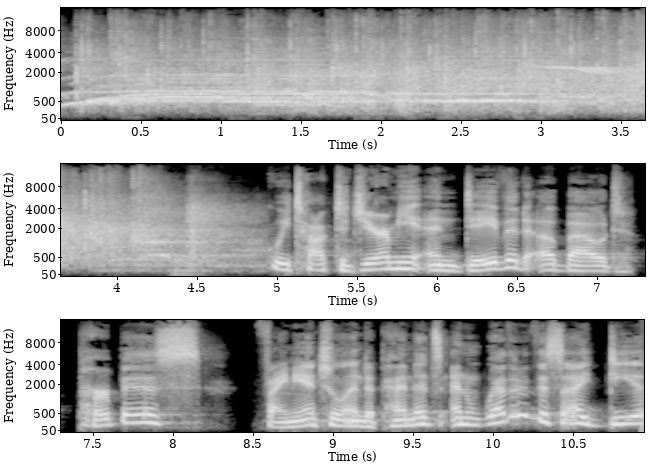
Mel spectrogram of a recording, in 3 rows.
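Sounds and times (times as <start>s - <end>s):
loud cheers and whoops from a live audience: 0.0s - 4.6s
live audience applause at an event: 0.0s - 4.9s
speech: 5.0s - 10.9s.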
